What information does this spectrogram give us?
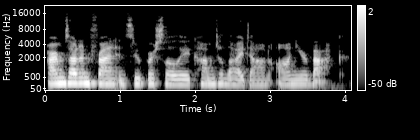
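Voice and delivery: ordinary talk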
